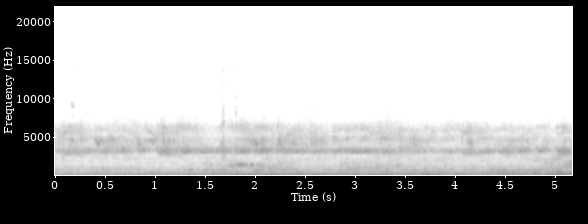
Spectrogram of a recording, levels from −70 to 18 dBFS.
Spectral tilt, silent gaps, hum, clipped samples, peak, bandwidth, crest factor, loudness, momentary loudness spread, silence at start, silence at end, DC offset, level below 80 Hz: -4 dB/octave; none; none; under 0.1%; -24 dBFS; 15.5 kHz; 14 dB; -37 LUFS; 4 LU; 0 s; 0 s; under 0.1%; -52 dBFS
